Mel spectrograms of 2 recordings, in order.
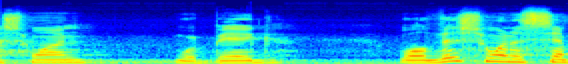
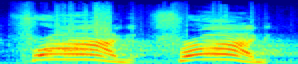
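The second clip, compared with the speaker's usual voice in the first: high, louder call of a name; 10 semitones higher, 3 dB louder than usual. Acted. Toad calling for Frog at his house, high call. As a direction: call out to a friend at his door. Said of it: "cried Toad".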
